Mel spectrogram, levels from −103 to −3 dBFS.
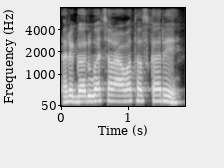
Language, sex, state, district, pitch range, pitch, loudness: Chhattisgarhi, male, Chhattisgarh, Sarguja, 165-180 Hz, 170 Hz, -13 LUFS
